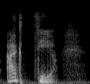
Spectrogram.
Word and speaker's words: actio: Entonces él analizaba esa palabra participación en la tradición de la Iglesia y decía que realmente hacía alusión a una acción principal, en latín actio, actio, que solemos pronunciar en latín la T como, como C una acción central, un acción central en la que deben participar todos los miembros de la comunidad.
